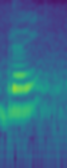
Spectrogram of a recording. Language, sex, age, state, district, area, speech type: Bodo, female, 18-30, Assam, Chirang, urban, read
